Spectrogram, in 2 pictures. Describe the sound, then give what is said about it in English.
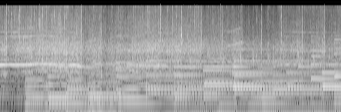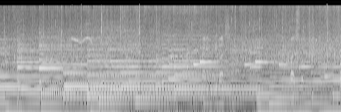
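A church audience applauds on their feet with dense, sustained clapping that runs steadily throughout, musical tones sounding beneath it. “Come on, Calvary Church. Come on, get up on your feet. Give Jesus a big hand today.”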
